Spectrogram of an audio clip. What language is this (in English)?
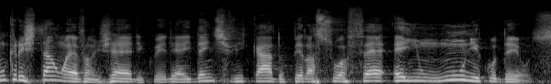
Portuguese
